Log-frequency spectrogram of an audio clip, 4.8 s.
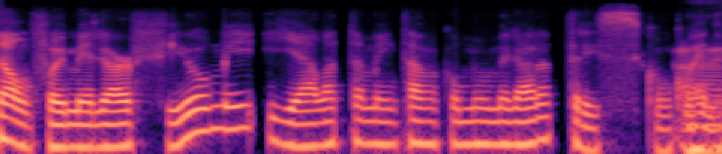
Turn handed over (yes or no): yes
